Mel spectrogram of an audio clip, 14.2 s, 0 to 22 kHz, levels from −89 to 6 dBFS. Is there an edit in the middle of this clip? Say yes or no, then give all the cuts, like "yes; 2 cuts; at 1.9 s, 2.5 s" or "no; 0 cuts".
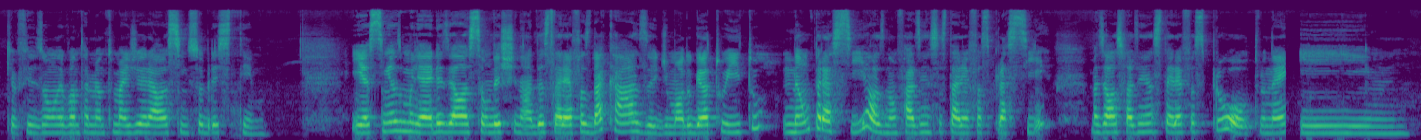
yes; 2 cuts; at 3.4 s, 12.8 s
